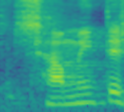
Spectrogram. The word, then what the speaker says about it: স্বামী: বলি সবদেশ বলি না তারপরে জ্বালা এটা কিন্তু জাবালা বলি না সাপদ সাবাপদ বলি না ধ্বনি বা হচ্ছে ধবনি বলি না স্বামী সাবামি বলি না তার মানে ব এর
